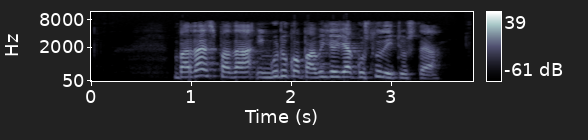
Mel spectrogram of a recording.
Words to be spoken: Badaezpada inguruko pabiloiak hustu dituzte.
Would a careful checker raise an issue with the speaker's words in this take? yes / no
no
